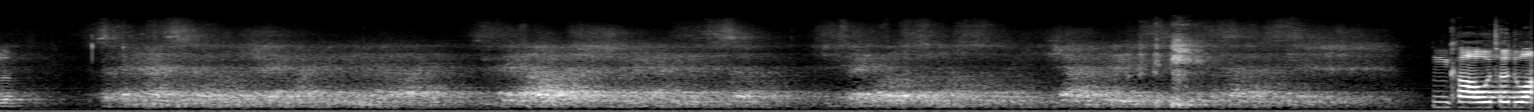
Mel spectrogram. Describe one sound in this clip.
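A crowd of people recite together in a low murmur.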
